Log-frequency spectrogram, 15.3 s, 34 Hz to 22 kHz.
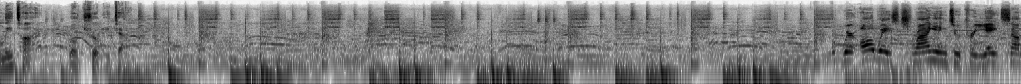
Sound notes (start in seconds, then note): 6.2 crowd yelling indistinctly; 6.2 upbeat music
